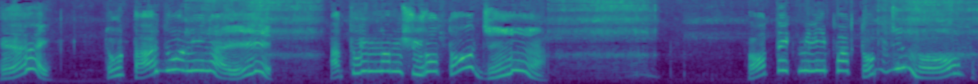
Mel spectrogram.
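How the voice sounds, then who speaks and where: A put-on character voice with a high pitch moves at a very slow pace with long, frequent pauses. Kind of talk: comedic pet video voiceover. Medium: dub.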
